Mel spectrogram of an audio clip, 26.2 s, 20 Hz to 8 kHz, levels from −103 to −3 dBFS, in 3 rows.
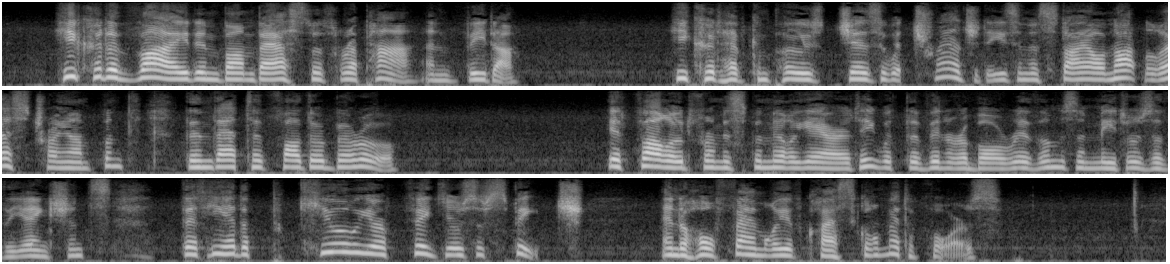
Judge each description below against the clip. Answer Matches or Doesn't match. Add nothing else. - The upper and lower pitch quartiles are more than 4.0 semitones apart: Doesn't match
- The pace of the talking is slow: Matches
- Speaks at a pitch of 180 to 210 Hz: Matches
